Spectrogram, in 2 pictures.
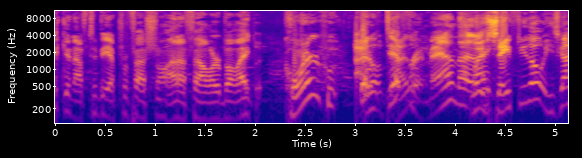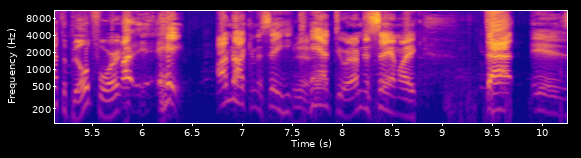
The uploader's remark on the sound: live at Hometown Pharmacy in Waunakee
